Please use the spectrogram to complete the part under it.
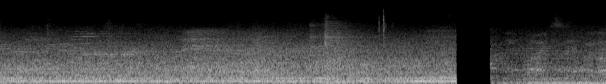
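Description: Inside the snack bar lounge car of the Spirit of the Outback train, a constant loud rumble and roar of the moving train fills the space, with a brief dropout to silence near the end.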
